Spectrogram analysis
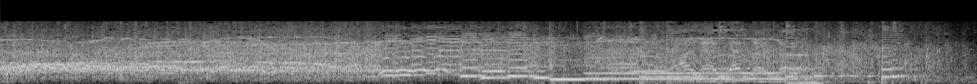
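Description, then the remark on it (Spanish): A crowd applauds and cheers loudly and steadily throughout, with whistles and shouts rising over the clapping and a few tonal notes sounding through the noise, welcoming a trumpeter onto the stage. “Señoras, señores, extendemos el aplauso para recibir en este escenario a la plateada trompeta”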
